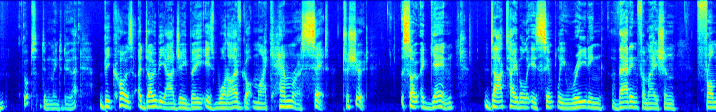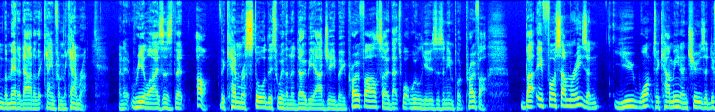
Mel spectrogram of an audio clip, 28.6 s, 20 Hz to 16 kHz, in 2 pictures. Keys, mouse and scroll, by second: 0.4 click, 1.5 click, 26.5 click.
